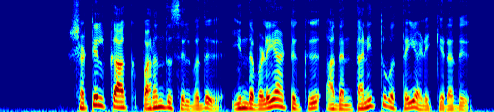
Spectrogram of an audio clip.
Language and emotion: Tamil, neutral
